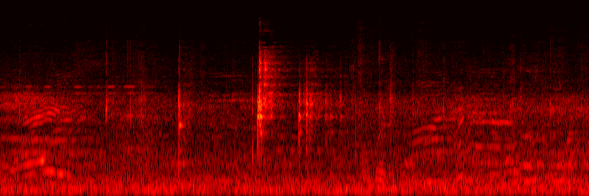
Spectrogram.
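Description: Rattan arnis sticks clacking in a few sharp strikes: one a little past a second in, the loudest about halfway through, then two quick lighter ones right after.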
